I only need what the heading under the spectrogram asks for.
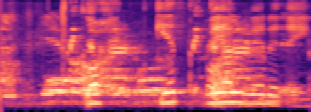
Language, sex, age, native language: Icelandic, female, 9, Icelandic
